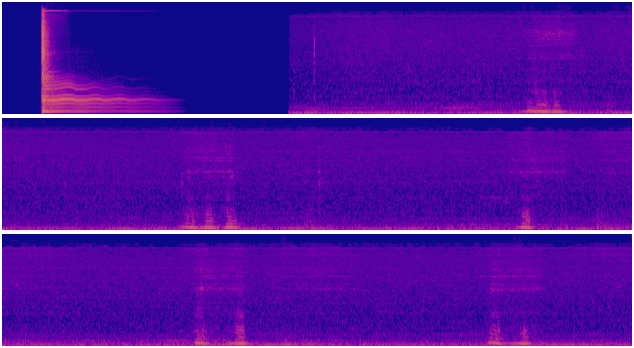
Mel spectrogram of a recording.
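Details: Ace, a sleeping Siberian Husky puppy, snoring unusually loudly indoors: after a brief sliding tone at the start, a low steady rumble runs throughout, broken by rasping snore bursts roughly every three seconds.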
